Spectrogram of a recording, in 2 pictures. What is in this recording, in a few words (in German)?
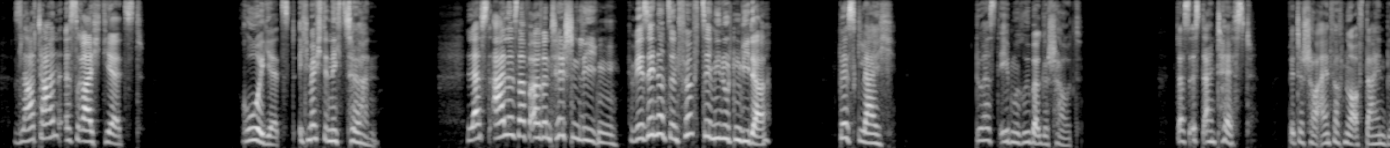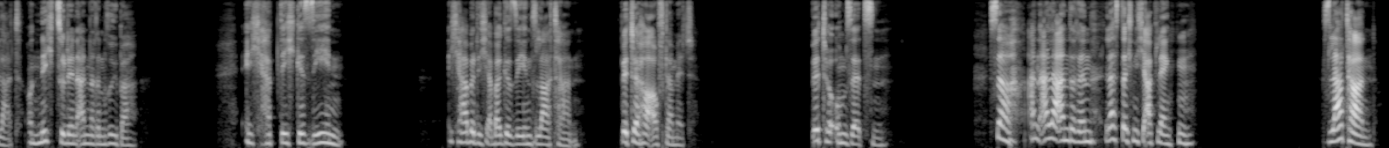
synchron; zlatan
